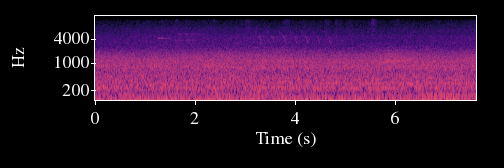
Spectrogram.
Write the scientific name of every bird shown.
Pipilo erythrophthalmus, Melospiza georgiana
